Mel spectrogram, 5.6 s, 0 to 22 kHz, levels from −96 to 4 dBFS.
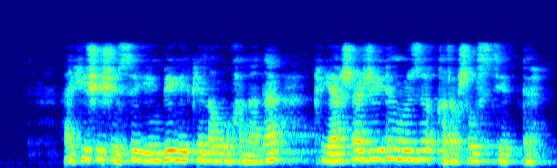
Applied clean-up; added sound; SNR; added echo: none; none; none; reverberation time 0.3 s.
